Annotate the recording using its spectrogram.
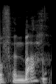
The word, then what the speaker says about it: Offenbach: Ça peut se prononcer en français, en allemand, Offenbach.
